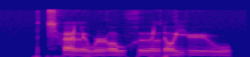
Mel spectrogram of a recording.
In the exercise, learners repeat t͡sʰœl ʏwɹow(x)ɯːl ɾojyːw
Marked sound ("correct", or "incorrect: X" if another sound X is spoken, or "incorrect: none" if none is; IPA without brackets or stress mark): correct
